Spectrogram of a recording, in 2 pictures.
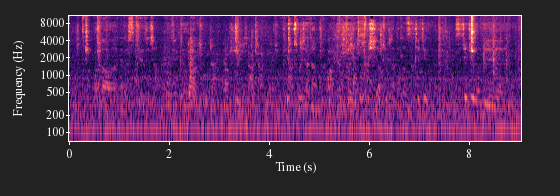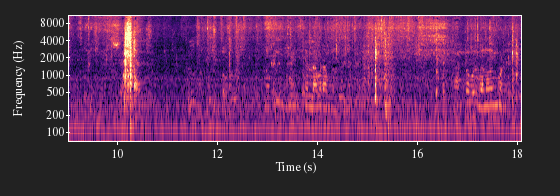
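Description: Steady low hum and rumble of a moving passenger vehicle heard from inside the cabin, with passengers talking faintly in the background. A single sharp knock stands out about ten seconds in.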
